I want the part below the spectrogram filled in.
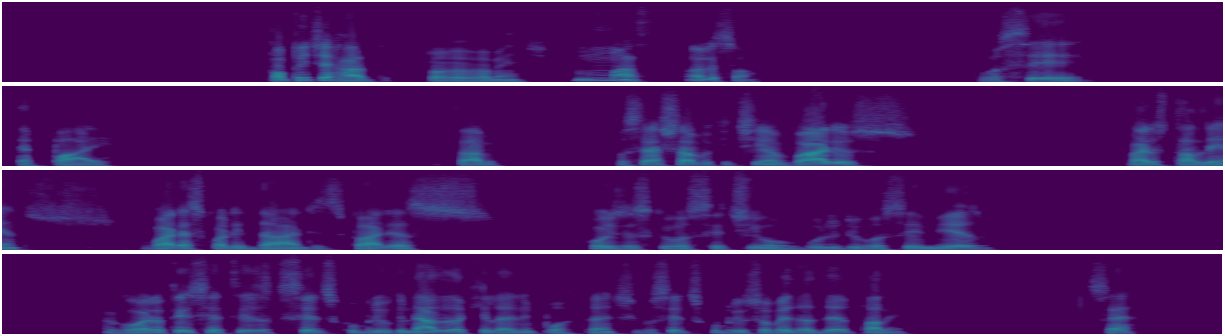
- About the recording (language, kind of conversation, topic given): Portuguese, advice, Como posso evitar interrupções durante o trabalho?
- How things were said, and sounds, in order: none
